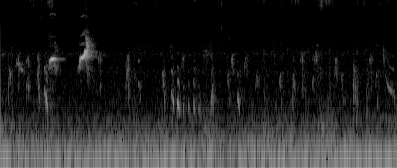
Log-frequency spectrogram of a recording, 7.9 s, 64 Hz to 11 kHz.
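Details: Bobwhite quail on 24 September 2023: a brief whistled note followed by a sharper upward-sweeping whistle, then scattered soft chirps and clicks against constant low-frequency hum.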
